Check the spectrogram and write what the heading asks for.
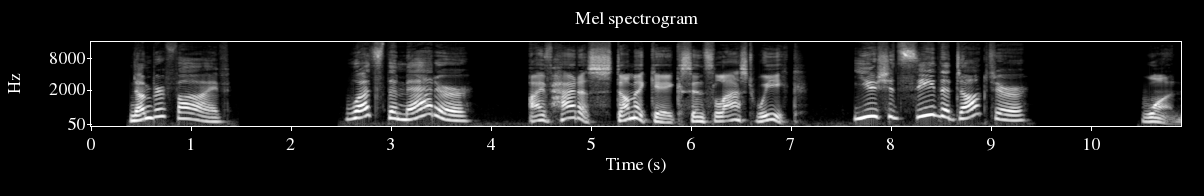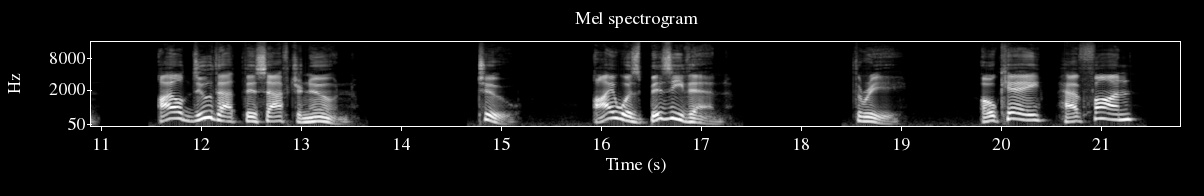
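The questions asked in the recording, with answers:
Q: You should see the doctor.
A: 1: I'll do that this afternoon.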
